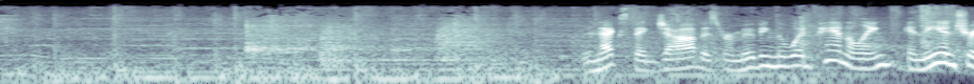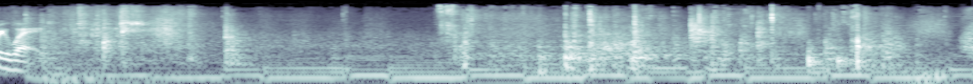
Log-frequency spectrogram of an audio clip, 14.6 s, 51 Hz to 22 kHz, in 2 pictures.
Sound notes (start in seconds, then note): 0.2 light rock music; 8.0 wood clattering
